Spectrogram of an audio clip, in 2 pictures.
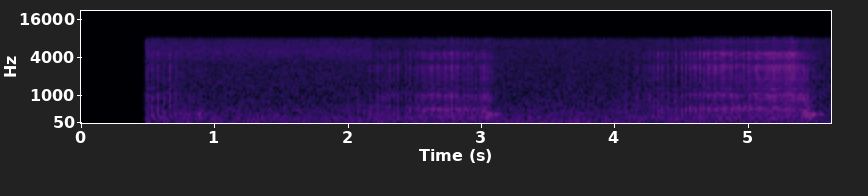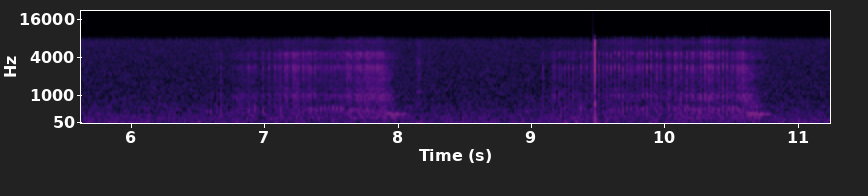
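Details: Baby snoring: soft, hissy, slightly rattling light snores on each breath, about 23 breaths a minute, over steady background hiss.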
